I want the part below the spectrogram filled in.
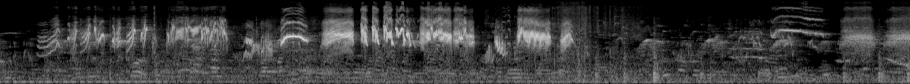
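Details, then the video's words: Powerful nonstop singing from an Irani Mashadi jhal skylark: loud high warbled phrases with clear whistled slurs and buzzy bursts, broken by short pauses, with faint low background hum early on. "Nonstop Singing Jhal"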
